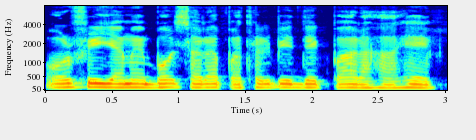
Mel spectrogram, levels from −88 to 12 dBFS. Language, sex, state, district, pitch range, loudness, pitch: Hindi, male, Arunachal Pradesh, Papum Pare, 115-125 Hz, -16 LUFS, 120 Hz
